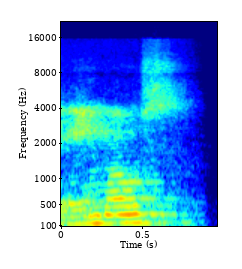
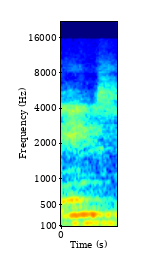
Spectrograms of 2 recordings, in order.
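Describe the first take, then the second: First: Amos as AY-mohss, full O; others' pronunciation. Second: Amos as AY-muss, short weak ending; own pronunciation. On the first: Showing what some people may say, Amos as AY-mohss. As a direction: say Amos with a clear "mohss" ending. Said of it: "Some people may say Amos". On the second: Teacher explaining his own choice, Amos as AY-muss. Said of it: "I say Amos because". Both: Shown as a demonstration.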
